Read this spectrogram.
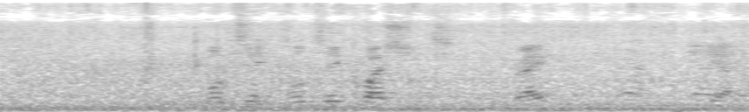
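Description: A man speaks into microphones outdoors.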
